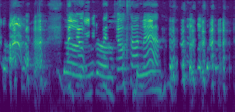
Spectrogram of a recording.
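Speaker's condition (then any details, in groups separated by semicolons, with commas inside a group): No condition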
